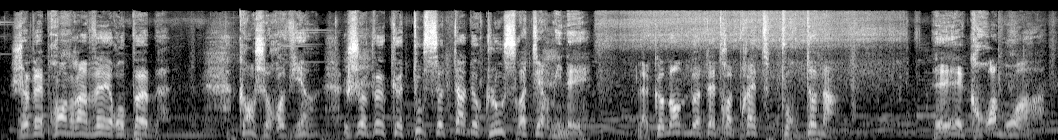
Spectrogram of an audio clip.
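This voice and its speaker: An actor playing a cruel, cunning old drunkard blacksmith in an audio drama, with a gruff, gravelly, muttering delivery. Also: male voice, on the high side, heavily acted. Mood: gruff, bullying. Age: older. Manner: gruff, drawling, muttering hesitations. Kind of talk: French audio fiction acting.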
